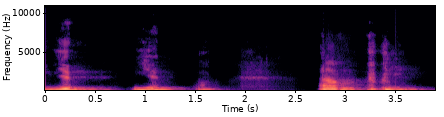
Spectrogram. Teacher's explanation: palataler Halbvokal, entspricht dem Vokal I, aber ist ein Konsonant. Deshalb heißt er auch auf Französisch semi-consonant, was viel besser ist.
